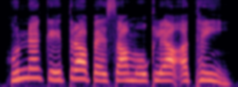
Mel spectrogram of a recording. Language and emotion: Sindhi, neutral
